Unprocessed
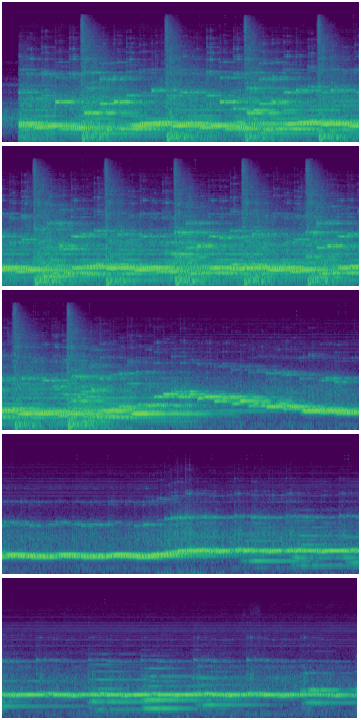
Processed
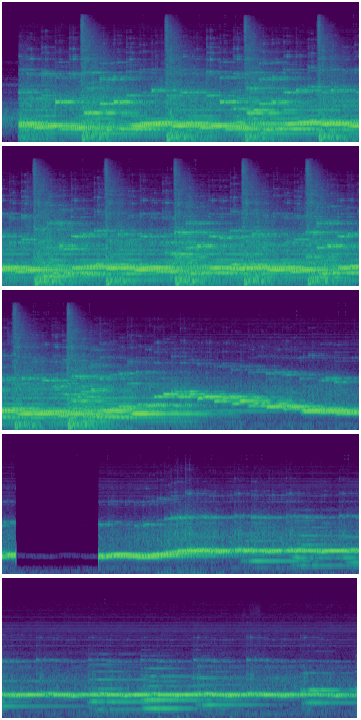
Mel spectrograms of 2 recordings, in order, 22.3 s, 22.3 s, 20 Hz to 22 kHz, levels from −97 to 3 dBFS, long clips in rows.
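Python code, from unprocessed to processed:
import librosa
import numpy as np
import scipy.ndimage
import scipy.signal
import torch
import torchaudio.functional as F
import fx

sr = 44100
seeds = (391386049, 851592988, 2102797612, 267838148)

y = fx.cheby2_bandstop(x, sr, low_hz=240.0, high_hz=6100.0, order=4, stop_db=50, at=(13.55, 14.59))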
